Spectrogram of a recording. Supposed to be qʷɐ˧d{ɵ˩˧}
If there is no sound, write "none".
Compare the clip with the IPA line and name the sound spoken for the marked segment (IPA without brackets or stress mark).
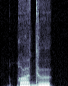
ɵ˥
